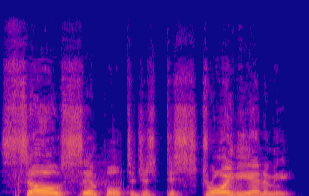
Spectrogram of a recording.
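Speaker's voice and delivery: excited disbelief. Real, not acted. Mentor marveling that beating the enemy is so simple, excited.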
